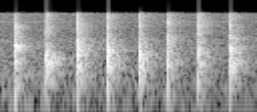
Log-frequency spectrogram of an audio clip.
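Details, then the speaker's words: Rhythmic hollow cupped-hand claps, about three a second, on both sides of the upper back, slightly lower than before, of a child with cystic fibrosis leaning forward on a pillow; chest percussion for airway clearance. "I'm going to clock both sides of this upper back again so first we did this area now I'm going to do this area and it's just slightly lower than where we did earlier"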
